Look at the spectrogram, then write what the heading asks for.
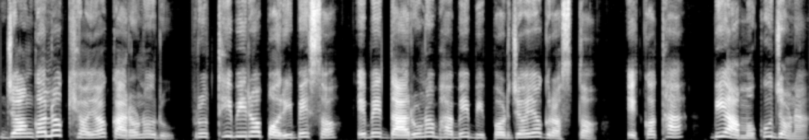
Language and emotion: Odia, neutral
